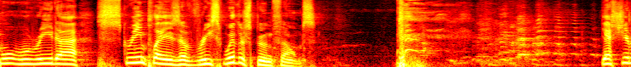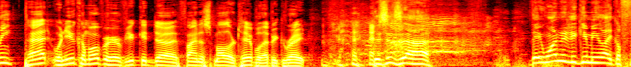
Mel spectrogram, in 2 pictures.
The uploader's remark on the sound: This show was recorded in front of a LIVE audience. At the NerdMelt Showroom in Hollywood, CA.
